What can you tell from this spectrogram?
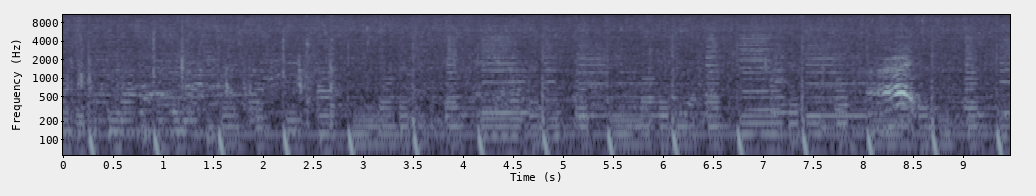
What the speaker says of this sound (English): So pork chops are on the fire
